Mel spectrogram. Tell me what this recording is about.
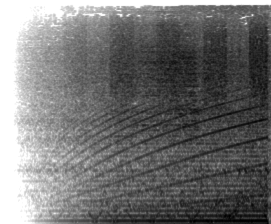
this series is about transition sfx, this is stacked sound effects made with xsynth,dex and amsynth, randomized in carla and layered with cymbal samples i recorded a long time ago
crash, cymbal, hit, impact, noise, riser, sfx, transition, white, woosh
